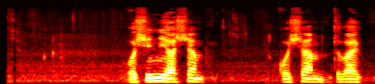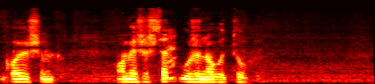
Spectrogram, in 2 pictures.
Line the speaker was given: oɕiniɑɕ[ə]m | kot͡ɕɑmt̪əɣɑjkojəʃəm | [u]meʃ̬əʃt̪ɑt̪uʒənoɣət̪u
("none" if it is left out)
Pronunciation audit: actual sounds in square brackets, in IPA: ɑ, o

